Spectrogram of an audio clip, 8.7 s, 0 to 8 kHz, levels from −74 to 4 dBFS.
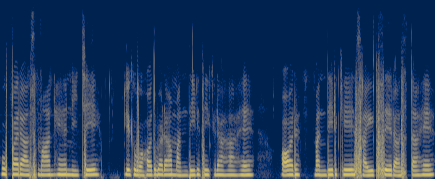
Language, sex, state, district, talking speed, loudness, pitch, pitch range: Hindi, female, Haryana, Jhajjar, 125 wpm, -15 LUFS, 210 Hz, 200-215 Hz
